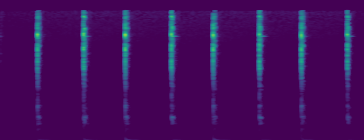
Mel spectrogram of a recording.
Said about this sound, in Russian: Молчание длилось долго, прерываемое лишь мерным тиканьем часов, которые, казалось, шли медленнее обычного, милостиво давая супругам время прийти в себя.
